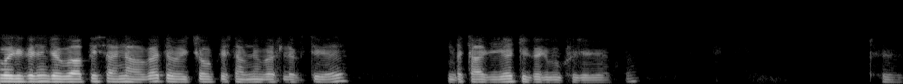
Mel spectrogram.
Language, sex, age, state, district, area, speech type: Hindi, male, 30-45, Uttar Pradesh, Ghazipur, rural, conversation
